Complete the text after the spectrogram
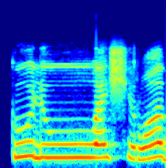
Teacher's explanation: واو کو ہم نے شین کے ساتھ ملا دینا ہے، حمزۃ الوصل ہمارا ڈراپ ہو جائے گا ، شین ساکن کو ہلانی ہے، را ہمارا ہیوی لیٹر ہے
